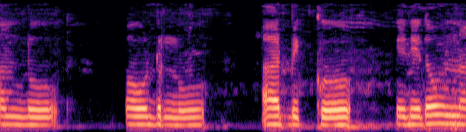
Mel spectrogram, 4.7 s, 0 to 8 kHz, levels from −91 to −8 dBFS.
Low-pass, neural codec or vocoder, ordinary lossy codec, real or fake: 7.2 kHz; codec, 16 kHz, 16 kbps, FreqCodec, larger model; none; fake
